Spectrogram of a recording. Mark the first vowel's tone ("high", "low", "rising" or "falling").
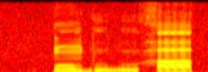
high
